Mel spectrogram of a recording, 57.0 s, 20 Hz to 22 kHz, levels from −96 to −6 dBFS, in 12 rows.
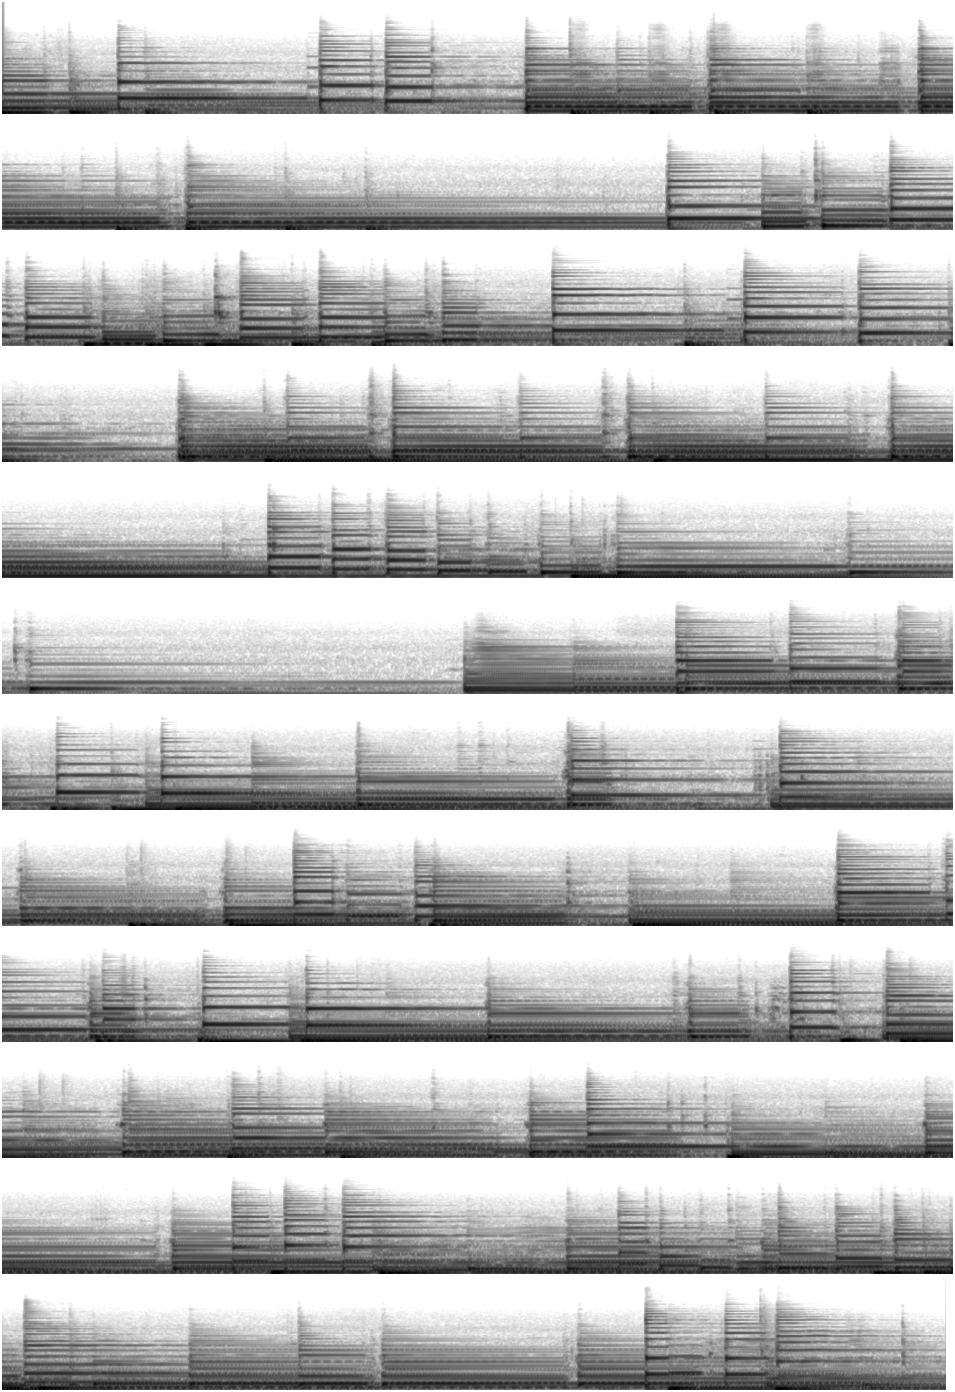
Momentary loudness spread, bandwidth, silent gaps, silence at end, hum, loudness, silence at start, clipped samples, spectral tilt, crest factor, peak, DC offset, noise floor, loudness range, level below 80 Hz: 9 LU; 6.2 kHz; none; 0 s; none; -19 LUFS; 0 s; under 0.1%; -9.5 dB/octave; 16 dB; 0 dBFS; under 0.1%; -44 dBFS; 5 LU; -26 dBFS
